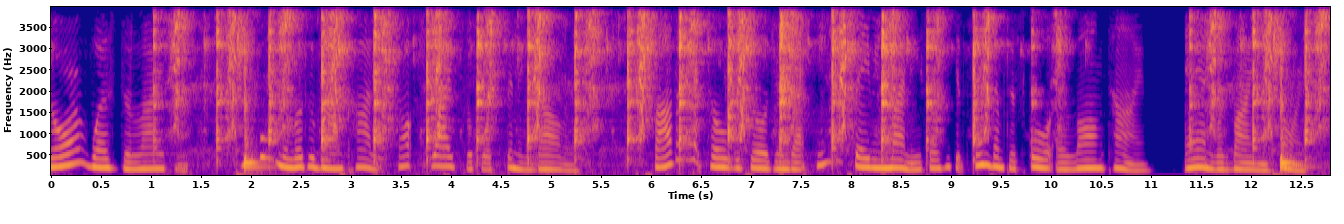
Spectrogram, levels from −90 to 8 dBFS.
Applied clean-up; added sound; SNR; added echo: none; Cutlery, silverware; 0 dB; none.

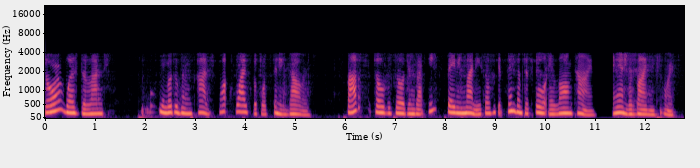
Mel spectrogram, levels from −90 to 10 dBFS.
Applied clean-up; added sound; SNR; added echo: neural mask model DeepFilterNet 3.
